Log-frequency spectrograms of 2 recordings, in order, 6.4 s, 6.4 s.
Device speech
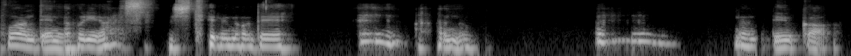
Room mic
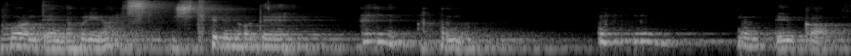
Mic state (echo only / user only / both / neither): echo only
